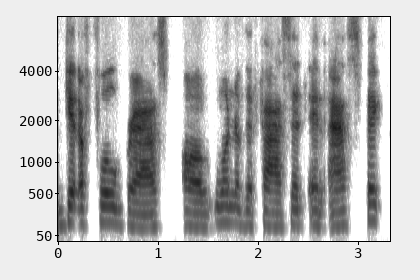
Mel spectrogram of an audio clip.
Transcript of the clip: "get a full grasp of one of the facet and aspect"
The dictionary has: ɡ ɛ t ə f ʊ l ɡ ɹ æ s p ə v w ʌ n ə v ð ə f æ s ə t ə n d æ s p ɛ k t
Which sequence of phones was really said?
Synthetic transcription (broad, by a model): ɡ ɛ t ə f ʊ l ɡ ɹ æ s p ə v w ʌ n ə v ð ə f æ s ə t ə n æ s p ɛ k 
